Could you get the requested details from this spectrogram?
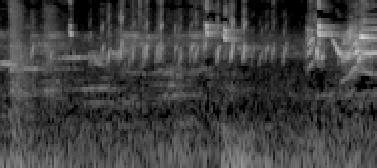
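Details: Training song of a goldfinch: quick run of thin whistled and chattered notes, ending in a loud tinkling, buzzy flourish.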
